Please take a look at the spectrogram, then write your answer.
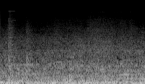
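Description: Busy New Delhi railway station at the end of an Agra to Delhi express run: a dense, steady rumble of rail and station noise with faint clatter, fairly loud and continuous throughout.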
